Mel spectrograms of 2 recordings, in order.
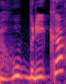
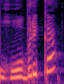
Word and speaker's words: rubrica: palavra então por exemplo nós temos a palavra rubrica sendo pronunciada muitas vezes como rúbrica gratuito como gratuito para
